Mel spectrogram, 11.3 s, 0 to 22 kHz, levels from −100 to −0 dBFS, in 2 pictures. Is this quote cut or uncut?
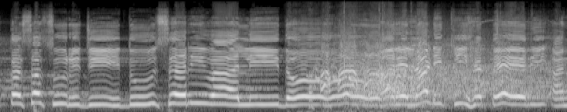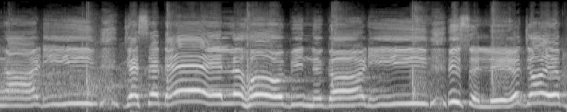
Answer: cut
